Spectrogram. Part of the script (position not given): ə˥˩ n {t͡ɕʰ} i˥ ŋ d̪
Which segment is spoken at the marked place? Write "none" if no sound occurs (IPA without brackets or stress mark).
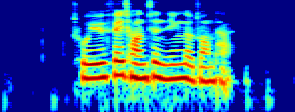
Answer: t͡ɕ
